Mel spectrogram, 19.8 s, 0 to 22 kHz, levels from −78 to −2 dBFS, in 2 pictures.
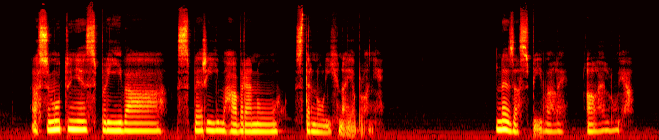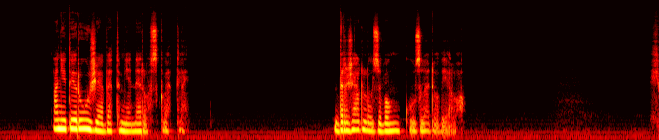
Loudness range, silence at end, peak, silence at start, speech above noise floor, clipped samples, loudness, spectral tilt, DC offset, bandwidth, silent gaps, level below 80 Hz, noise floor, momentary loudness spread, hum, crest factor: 10 LU; 0 s; -2 dBFS; 0.5 s; 36 dB; under 0.1%; -21 LUFS; -4.5 dB/octave; under 0.1%; 18 kHz; none; -56 dBFS; -57 dBFS; 20 LU; none; 22 dB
